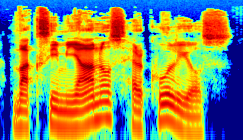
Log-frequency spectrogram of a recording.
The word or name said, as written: Maximianus Herculius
